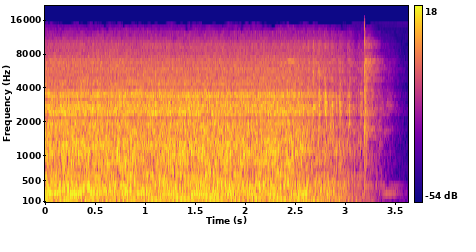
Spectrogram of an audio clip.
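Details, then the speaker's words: Sears Platinum (Quantum engine) mower found abandoned, just got running after repairs: engine runs smooth and even at steady speed for over two seconds, then winds down cleanly at shutoff, no surging or misfire. "there aren't enough O's and smooth to describe that all right"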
